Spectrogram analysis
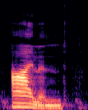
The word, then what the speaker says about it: island: It's got a tricky s in the middle that we don't sound out.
